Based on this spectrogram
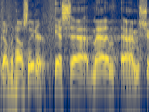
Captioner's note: speaking French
